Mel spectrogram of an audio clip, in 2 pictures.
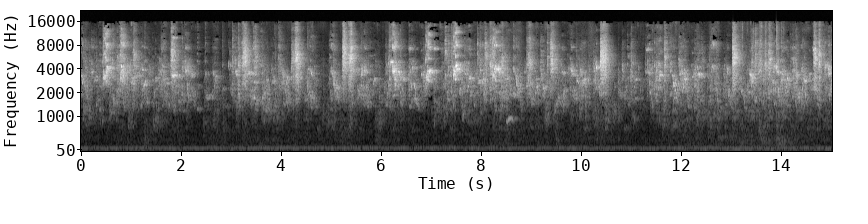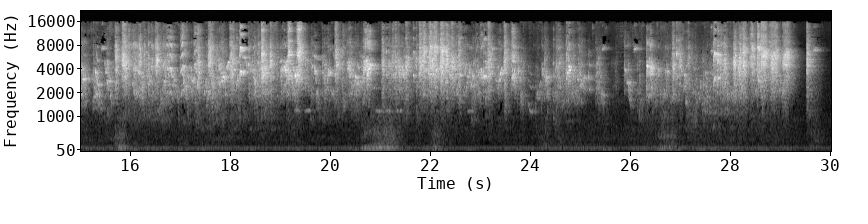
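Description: A rainbow lorikeet chattering and squawking as it rummages and tosses through a pile of wooden popsicle sticks, the sticks clicking and clattering against one another in quick, irregular bursts.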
